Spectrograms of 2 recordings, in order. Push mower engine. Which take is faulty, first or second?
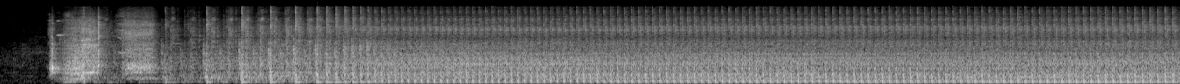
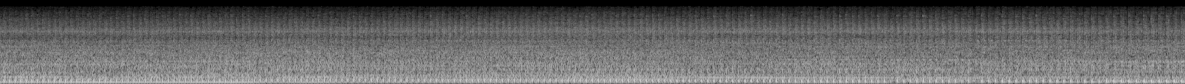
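first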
